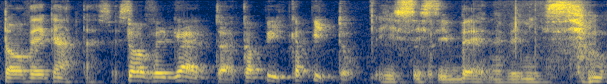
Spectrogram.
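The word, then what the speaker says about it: Tor Vergata: à l'Université de Rome Thor vegata je prononce bien ah oui c'est Thor vegata c'est ça capito c'est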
